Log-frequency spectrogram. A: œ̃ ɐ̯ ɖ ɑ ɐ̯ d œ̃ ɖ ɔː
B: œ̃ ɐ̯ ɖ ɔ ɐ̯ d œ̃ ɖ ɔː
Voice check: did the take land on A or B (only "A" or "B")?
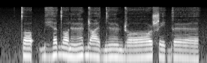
A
